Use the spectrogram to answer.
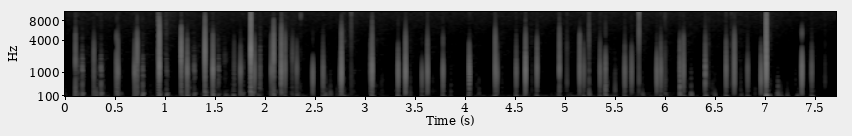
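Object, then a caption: Binaural microphone with silicone ear hooks. Long nails and fingertips tap and touch a binaural microphone directly: two small ear-shaped mics with clear silicone ear hooks. The result is a rapid, irregular stream of short, dry, close-up taps and scratchy clicks over about eight seconds. Each tap has a muffled low thump and dies away almost instantly.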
